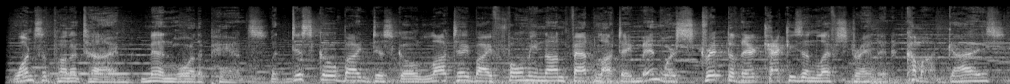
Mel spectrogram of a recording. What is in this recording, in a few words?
Commercial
